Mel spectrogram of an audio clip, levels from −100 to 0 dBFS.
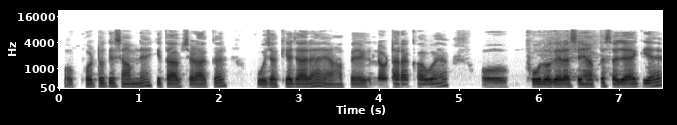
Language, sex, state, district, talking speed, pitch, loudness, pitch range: Hindi, male, Bihar, Jahanabad, 215 wpm, 115 Hz, -17 LUFS, 110-125 Hz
